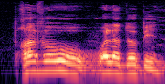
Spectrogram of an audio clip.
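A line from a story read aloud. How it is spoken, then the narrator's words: Delighted exclamation. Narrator (French): s'écria George, enchanté de voir son vieil ami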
